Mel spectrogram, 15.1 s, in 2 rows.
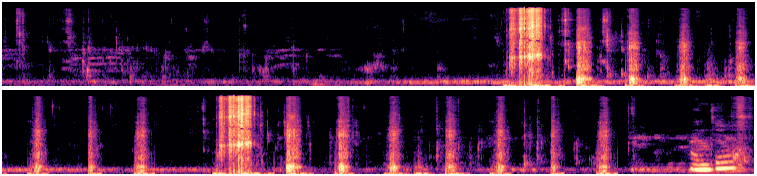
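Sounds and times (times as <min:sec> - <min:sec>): dog crunching vegetables: 0:00.0 - 0:02.7, 0:05.0 - 0:13.8.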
